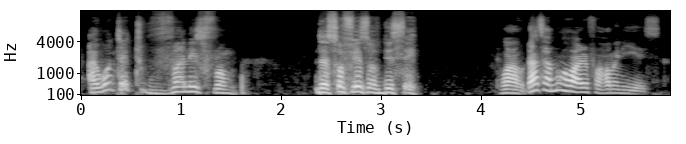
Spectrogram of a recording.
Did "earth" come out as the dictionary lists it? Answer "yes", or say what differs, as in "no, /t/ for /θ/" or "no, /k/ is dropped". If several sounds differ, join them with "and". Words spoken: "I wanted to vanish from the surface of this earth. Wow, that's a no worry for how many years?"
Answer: no, /t/ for /θ/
